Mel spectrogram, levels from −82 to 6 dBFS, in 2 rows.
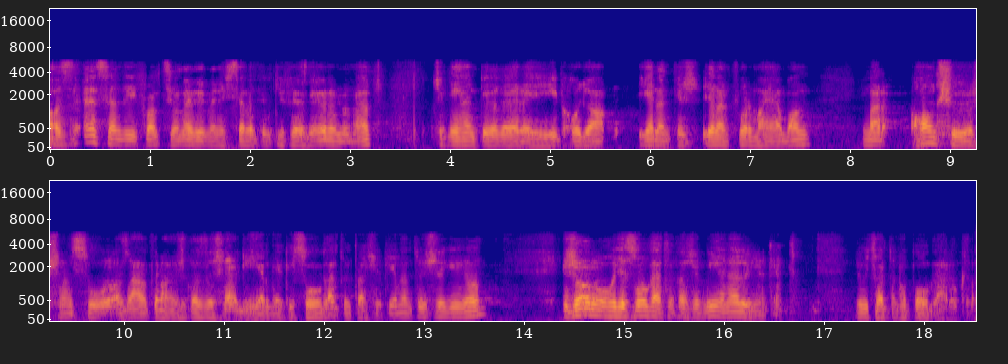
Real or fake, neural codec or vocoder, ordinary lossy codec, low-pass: fake; codec, 32 kHz, 1.9 kbps, SNAC; none; 5.4 kHz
